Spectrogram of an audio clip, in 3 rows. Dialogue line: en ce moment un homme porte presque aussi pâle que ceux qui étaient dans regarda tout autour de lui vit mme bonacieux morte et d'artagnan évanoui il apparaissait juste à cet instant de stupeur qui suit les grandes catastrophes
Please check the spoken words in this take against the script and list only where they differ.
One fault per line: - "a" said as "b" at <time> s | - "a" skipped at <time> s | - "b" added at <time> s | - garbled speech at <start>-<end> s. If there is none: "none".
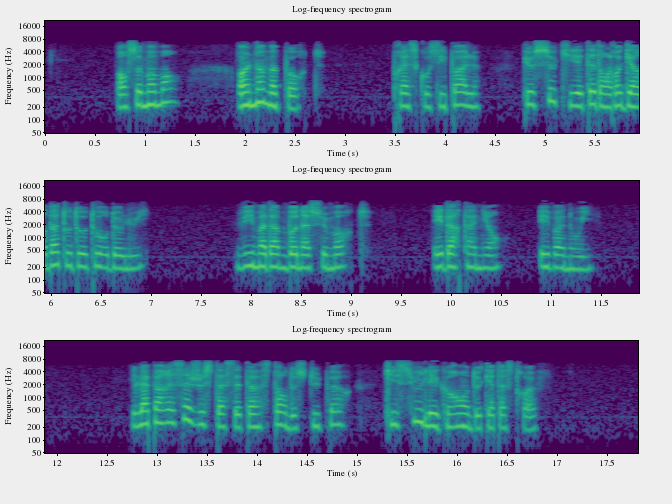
none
